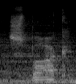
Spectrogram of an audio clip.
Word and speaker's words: Spaak: Wir sind einfach ein Fischer-Podcast und der Spaak, wie spricht man das auf Holländisch aus? Der. Wie heißt es zum Nachnamen? Danke, Spaak. S-P-A-A-K. Spark. Danke.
